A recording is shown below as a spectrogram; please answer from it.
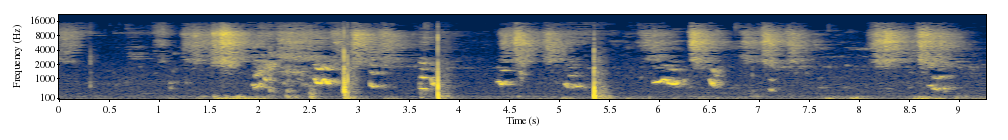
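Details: Newborn Golden Retriever puppies, eyes not yet open, give thin, high squeaks and whimpers, hungry and calling for their mother to nurse.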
